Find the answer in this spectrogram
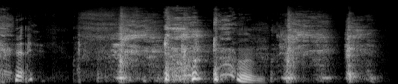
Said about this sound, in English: The smoke's got a certain texture to it, too. It does. You know, thickens it up a little bit. Mm-hmm. You can hear we're all coughing good from it. I'm trying not to cough as I talk.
